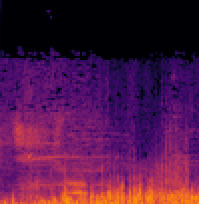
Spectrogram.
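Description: Sheep bleat in a grazing flock tended by a shepherd, their cries blurred into a dense, continuous rumble of noise.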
